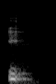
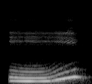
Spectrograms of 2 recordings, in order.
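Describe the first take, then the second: First: The vowel is short and quick. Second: The vowel is held longer. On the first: "This vowel is a short and quick sound" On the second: "E vowel is longer than E vowel sounds"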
